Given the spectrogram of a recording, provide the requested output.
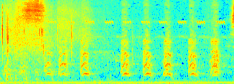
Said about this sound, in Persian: سگ از تو خونه هست؟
